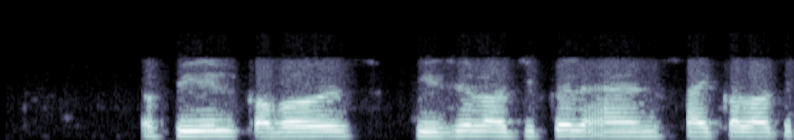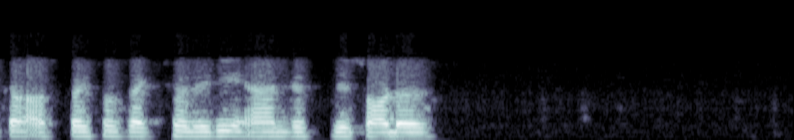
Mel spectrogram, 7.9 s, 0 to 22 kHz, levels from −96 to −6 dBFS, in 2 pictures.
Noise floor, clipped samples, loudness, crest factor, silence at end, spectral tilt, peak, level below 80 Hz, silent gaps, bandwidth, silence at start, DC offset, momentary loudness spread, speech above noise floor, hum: -80 dBFS; under 0.1%; -17 LUFS; 16 dB; 1.8 s; -11.5 dB/octave; -2 dBFS; -60 dBFS; none; 4 kHz; 0.7 s; under 0.1%; 6 LU; 63 dB; none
